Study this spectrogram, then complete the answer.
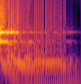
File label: Hard Kick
